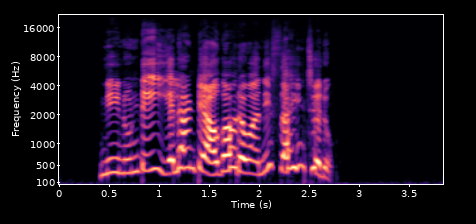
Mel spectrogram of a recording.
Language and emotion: Telugu, angry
